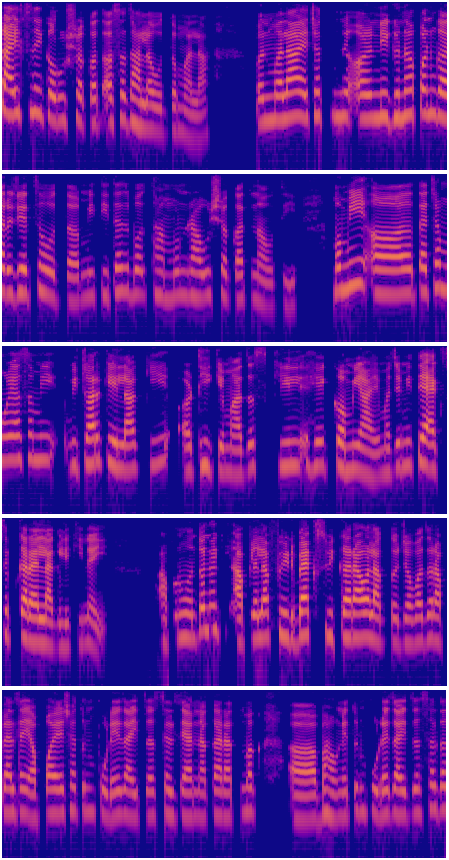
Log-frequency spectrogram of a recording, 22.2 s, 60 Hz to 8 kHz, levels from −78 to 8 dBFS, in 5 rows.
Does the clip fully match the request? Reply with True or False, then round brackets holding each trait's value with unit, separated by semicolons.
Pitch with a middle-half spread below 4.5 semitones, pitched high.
True (3.7 semitones; 235 Hz)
